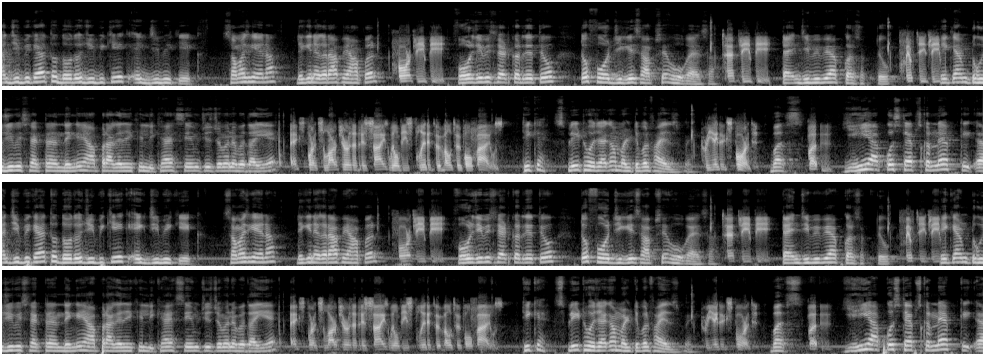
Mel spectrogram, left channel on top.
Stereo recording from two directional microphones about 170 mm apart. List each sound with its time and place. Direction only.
0.0 s speech: 15° right (ahead or behind)
0.5 s speech: 25° right (ahead or behind)
2.2 s speech: 10° right (ahead or behind)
